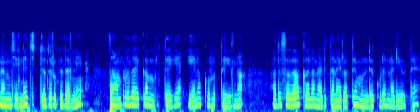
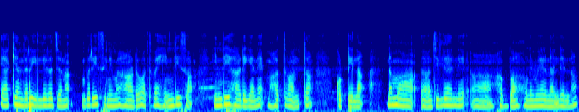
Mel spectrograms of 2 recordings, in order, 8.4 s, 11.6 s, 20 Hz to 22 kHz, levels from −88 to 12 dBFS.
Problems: low volume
